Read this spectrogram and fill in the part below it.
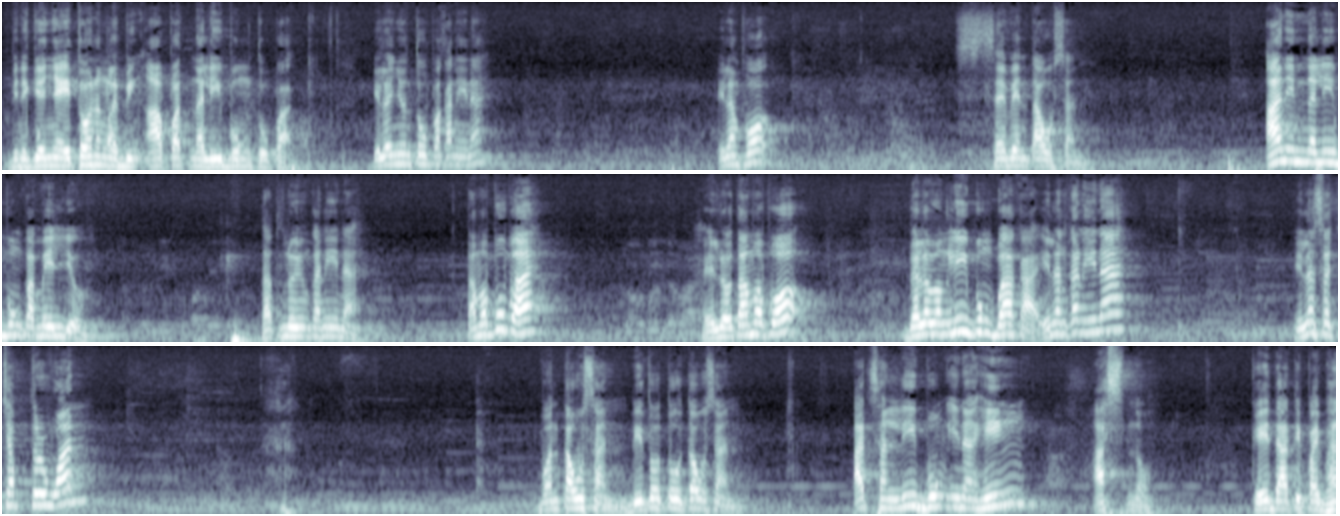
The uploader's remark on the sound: Preached last July 23, 2023, at Grace Testament Church's 10am service.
